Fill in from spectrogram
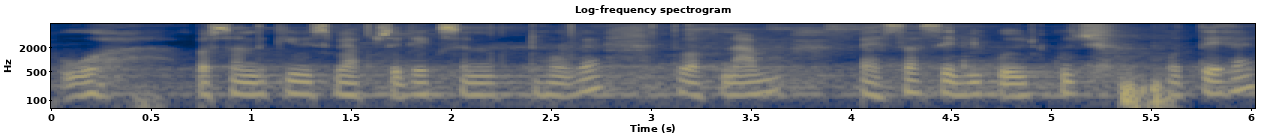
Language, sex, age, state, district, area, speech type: Hindi, female, 30-45, Bihar, Vaishali, urban, spontaneous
